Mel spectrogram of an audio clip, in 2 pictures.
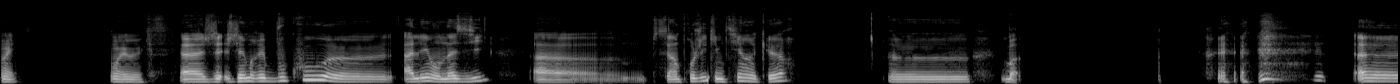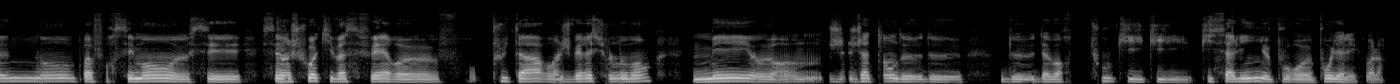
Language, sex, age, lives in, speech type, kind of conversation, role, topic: French, male, 18-19, France, conversation, podcast, guest, Qu’est-ce qui compte le plus pour toi dans la vie ?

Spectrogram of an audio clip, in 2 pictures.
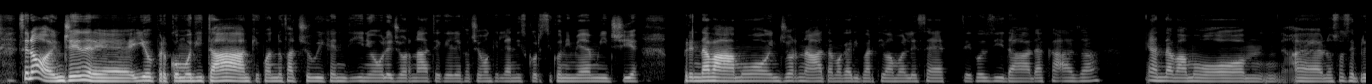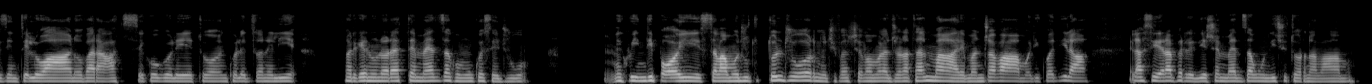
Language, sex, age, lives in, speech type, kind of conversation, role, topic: Italian, female, 25-29, Italy, conversation, unstructured, none, Che cosa ti piace di più delle avventure all’aria aperta?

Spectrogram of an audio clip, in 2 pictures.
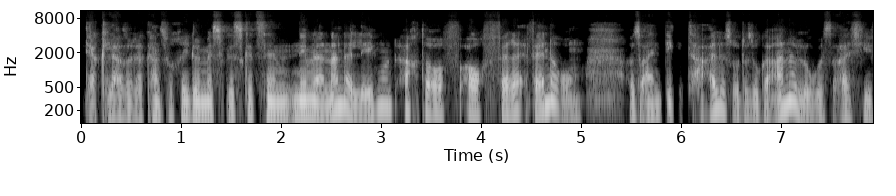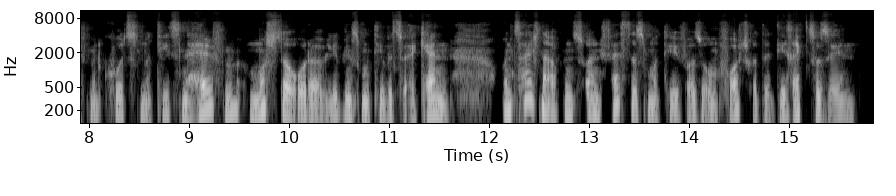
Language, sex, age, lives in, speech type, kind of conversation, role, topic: German, male, 40-44, United States, read, expert-assistant, expert, Wie kann ich beim Zeichnen Schritt für Schritt besser werden, ohne dass es sich nach harter Arbeit anfühlt?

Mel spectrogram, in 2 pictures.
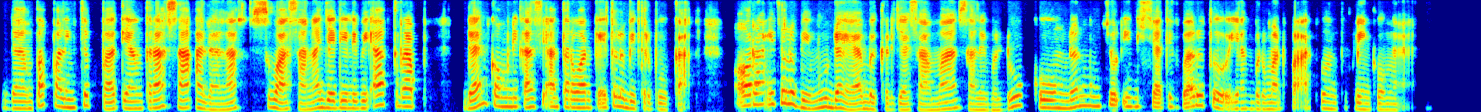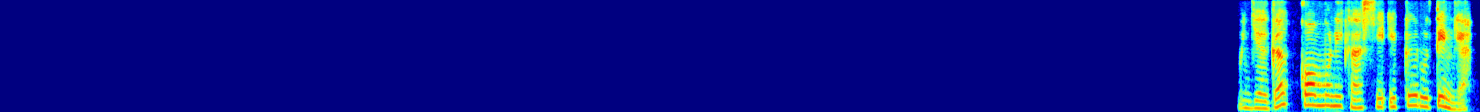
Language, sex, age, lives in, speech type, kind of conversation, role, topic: Indonesian, female, 20-24, Indonesia, read, expert-assistant, expert, Bagaimana cara mengatur kerja sama antara warga, komunitas, dan pemerintah agar lingkungan kota terasa nyaman untuk semua?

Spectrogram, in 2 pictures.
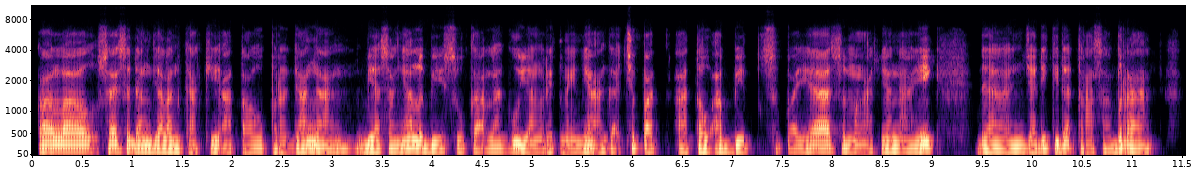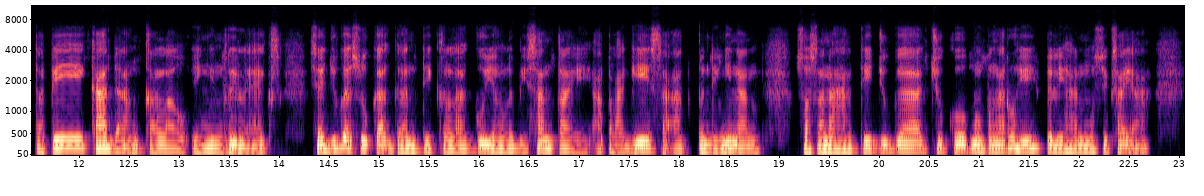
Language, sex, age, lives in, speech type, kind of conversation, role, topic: Indonesian, male, 35-39, Indonesia, read, expert-assistant, asker, Bagaimana Cara Aktivitas Fisik dan Musik Membantu Menjaga Kesehatan Mental Sehari-hari?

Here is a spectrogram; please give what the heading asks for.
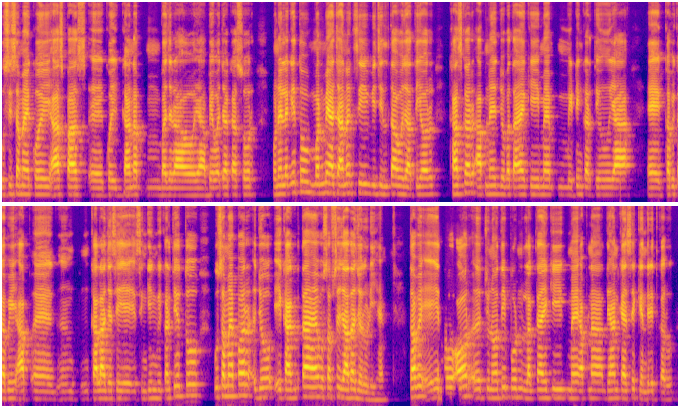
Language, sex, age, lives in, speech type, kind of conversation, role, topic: Hindi, male, 20-24, India, conversation, advice, advisor, क्या आप शोर-शराबे या ध्यान भटकाने वाली चीज़ों की वजह से ध्यान केंद्रित नहीं कर पा रहे हैं?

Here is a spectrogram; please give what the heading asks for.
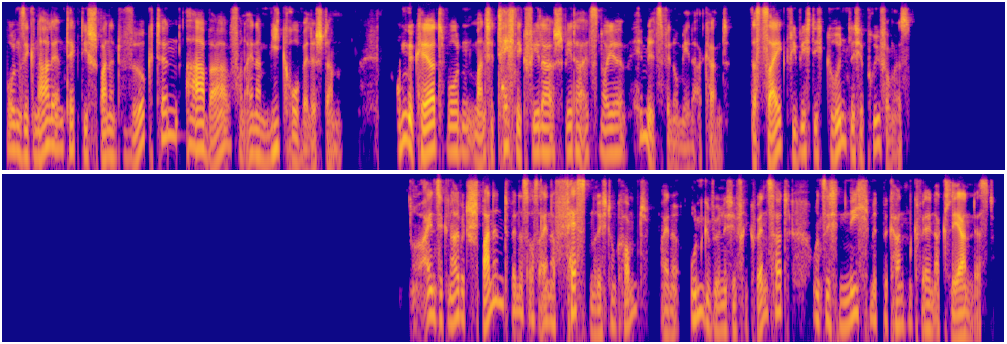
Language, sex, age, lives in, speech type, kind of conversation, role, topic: German, male, 35-39, Germany, read, expert-assistant, expert, Was macht Forscher so sicher, dass es Leben außerhalb der Erde geben könnte, und wie gehen sie bei der Suche vor?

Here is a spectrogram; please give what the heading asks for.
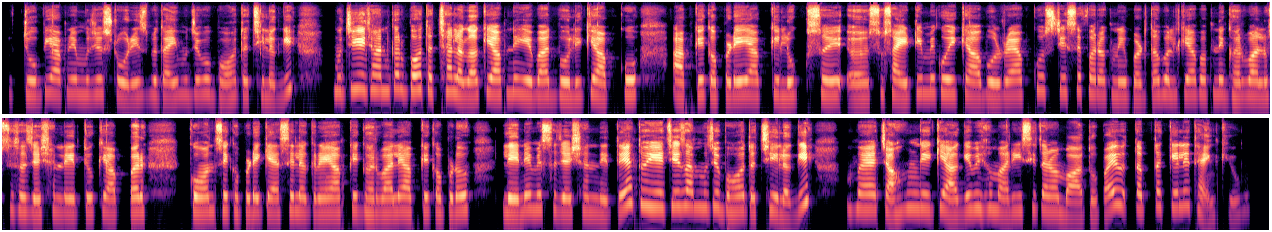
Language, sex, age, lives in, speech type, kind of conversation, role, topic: Hindi, female, 18-19, India, conversation, podcast, host, Kya aapne kabhi apne kapdon ya apne look se apni pehchaan dikhayi hai?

